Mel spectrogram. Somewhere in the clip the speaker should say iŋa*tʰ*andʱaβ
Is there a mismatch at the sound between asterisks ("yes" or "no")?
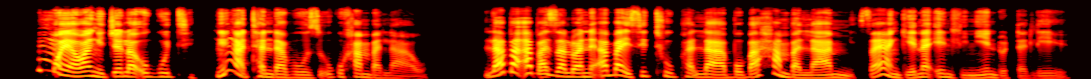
no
